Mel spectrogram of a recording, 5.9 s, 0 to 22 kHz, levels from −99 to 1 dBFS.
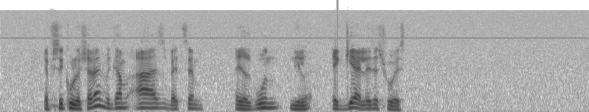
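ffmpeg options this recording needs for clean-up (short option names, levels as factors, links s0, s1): -af "adeclick=t=4,bandreject=f=5400:w=30,afwtdn=0.0056"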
